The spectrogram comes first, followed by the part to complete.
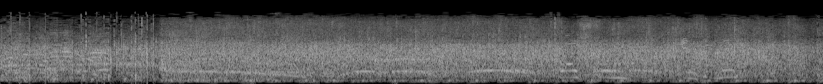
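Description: A chamber of legislators applauding, a dense steady clapping with voices calling out through it.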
